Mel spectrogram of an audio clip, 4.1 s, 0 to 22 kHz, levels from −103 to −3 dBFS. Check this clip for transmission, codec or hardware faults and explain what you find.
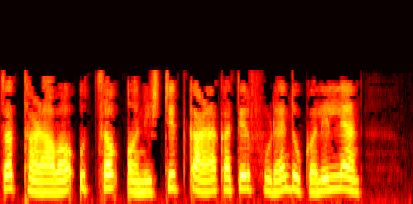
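The speech shows MP3 compression damage throughout, likely from MP3 encoding. Nothing survives above 5.9 kHz, and the heavy artefacts fit a starved bitrate near 24 kbps, where the encoder drops treble and flickers weak spectral lines between frames, giving a watery, swirling texture.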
